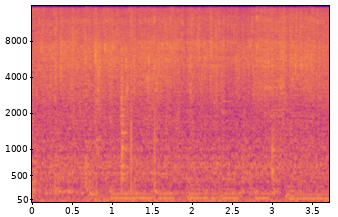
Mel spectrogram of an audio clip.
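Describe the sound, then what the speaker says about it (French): Veggie burger patties fry in a pan with a steady, close sizzle and crackle, with occasional scraping stir sounds and no talking. "Quand ça commence à bien frire comme ça, là, c'est-à-dire que ça se tient bien, hop, on retourne"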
